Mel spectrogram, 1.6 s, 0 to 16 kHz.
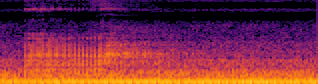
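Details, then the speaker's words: Volvo FM13 Smart Eco 400 hp truck diesel, idle lowered from normal ~600 rpm via brake pedal and cruise-control buttons: deep, smooth, steady rumble around 500 rpm, bouncing up slightly; healthy low idle. "เนี่ยครับรอบอยู่ที่500อ่ะเด้งขึ้นมาหน่อยนึงอ่ะเดี๋ยวเราเอาลดลงไปสัก500ถ้วนได้มั้ไม่ได้"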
